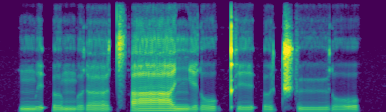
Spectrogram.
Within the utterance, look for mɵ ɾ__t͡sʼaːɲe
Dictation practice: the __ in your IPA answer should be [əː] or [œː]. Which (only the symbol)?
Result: œː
